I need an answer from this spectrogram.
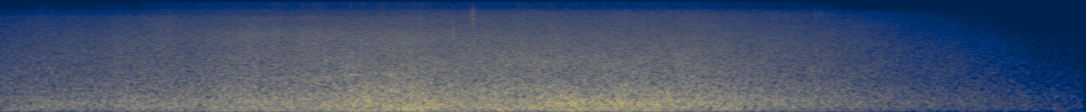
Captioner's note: waves crashing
